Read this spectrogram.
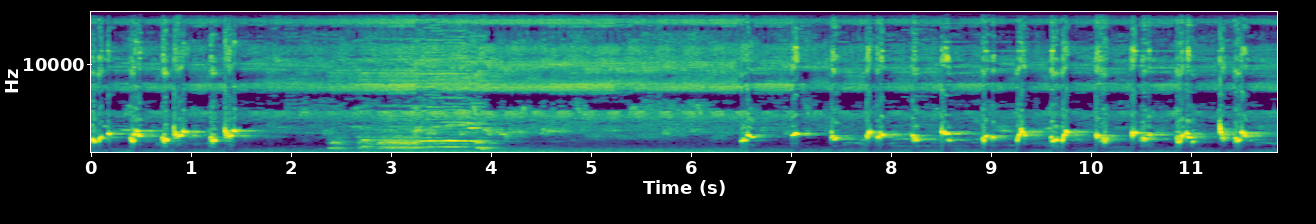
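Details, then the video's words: Lively yellow-vented bulbul song, recorded in cool open countryside: quick bubbly warbled phrases, broken by a softer, lower burbling passage and a short pause, then a fresh rapid string of clicky, rolling notes. "Suara Merdu Burung Trucukan Gacor!"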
